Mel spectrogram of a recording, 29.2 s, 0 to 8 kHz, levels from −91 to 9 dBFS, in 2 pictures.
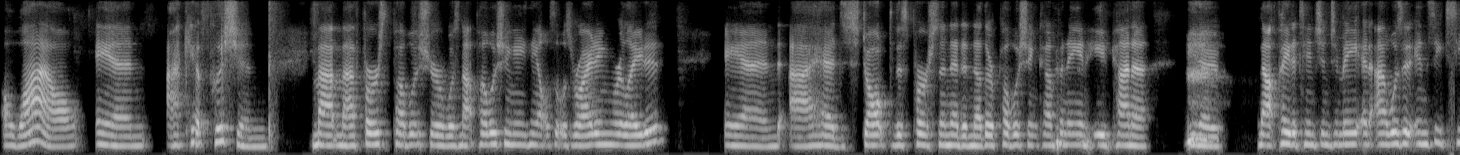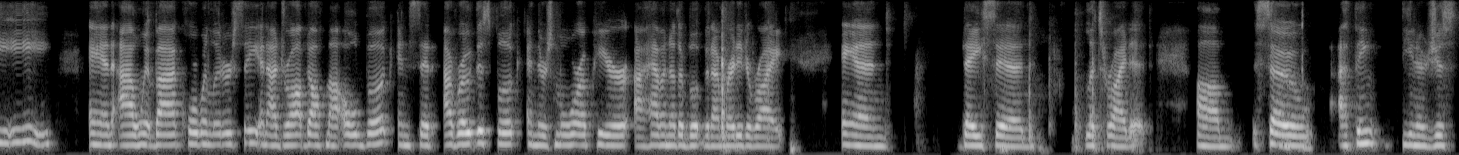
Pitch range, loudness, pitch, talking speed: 190-210 Hz, -19 LUFS, 200 Hz, 185 wpm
